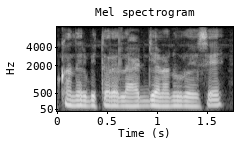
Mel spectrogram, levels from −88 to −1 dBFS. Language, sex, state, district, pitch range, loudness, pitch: Bengali, male, Assam, Hailakandi, 125-140 Hz, -16 LUFS, 135 Hz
